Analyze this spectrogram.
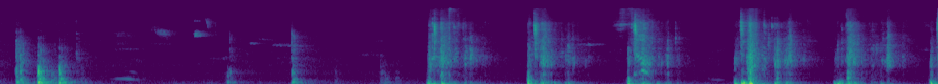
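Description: A child bouncing on a garden trampoline. A few quick thumps near the start, then from about four seconds in a steady thud about once a second as she lands on the mat.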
